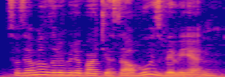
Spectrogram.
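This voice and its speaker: A woman's voice: mid-range voice, very fast, gravelly, dark tone, a little hiss or hum. A woman hosting a talk show, asking questions in a chatty, curious way and laughing easily. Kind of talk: casual interview chat.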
